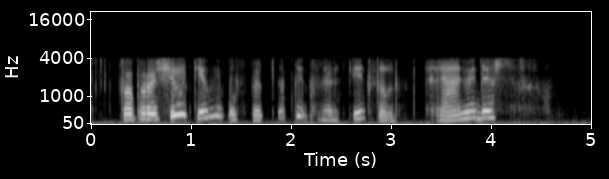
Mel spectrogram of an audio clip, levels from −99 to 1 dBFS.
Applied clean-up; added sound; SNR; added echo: neural diffusion model UNIVERSE++.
